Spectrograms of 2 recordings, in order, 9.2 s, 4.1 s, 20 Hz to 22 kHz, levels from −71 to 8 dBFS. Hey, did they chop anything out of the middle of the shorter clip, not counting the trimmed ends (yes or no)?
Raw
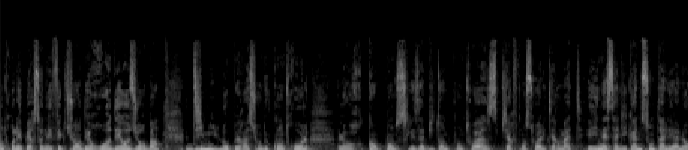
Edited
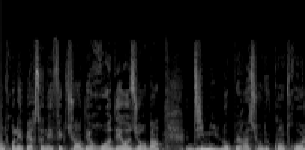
no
